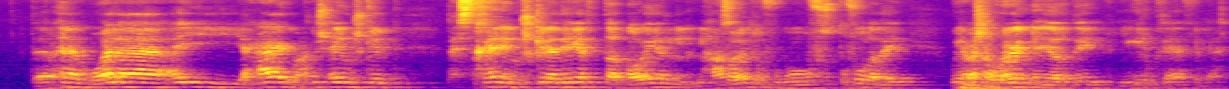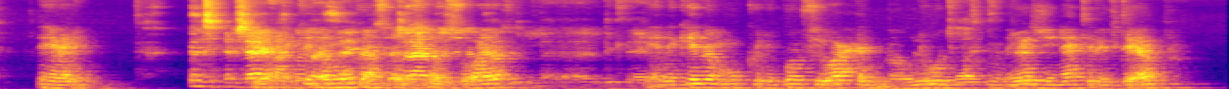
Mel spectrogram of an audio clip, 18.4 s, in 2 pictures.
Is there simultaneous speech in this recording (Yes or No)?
Yes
